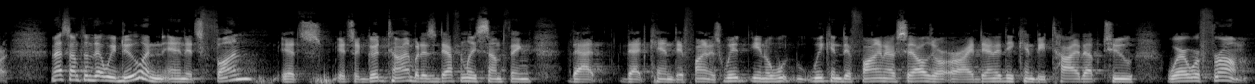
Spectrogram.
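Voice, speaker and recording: A man's voice: medium pitch, fairly bright tone. A middle-aged man from Wisconsin preaching a Sunday sermon in a church, with a conversational, rambling delivery full of restarts. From Wisconsin, USA. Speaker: pastor. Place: church sanctuary.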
